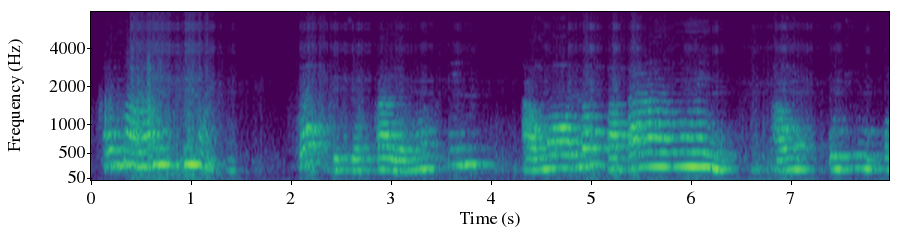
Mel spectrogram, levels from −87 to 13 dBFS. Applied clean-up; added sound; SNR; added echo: neural separator model SepFormer DNS4.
